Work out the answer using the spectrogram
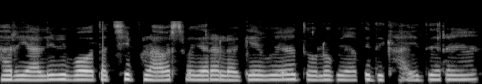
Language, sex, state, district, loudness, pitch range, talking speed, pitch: Hindi, female, Uttar Pradesh, Gorakhpur, -19 LUFS, 210-220 Hz, 210 wpm, 215 Hz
